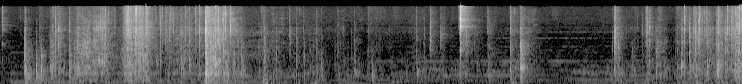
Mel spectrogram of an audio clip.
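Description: Crinkling and rustling of a bag or wrapping being handled, with a couple of sharp clicks, over soft background music.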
